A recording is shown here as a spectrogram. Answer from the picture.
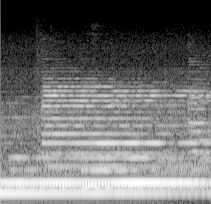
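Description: Acoustic guitar played solo: a low note rings on while a new, brighter chord is struck about half a second in and another note shortly before the end.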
